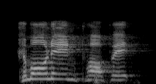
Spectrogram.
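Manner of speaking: very high, cawing crow voice. A game master voices a crow calling to Tyrrhenius, in a cawing crow voice. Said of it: "the caw of his crow".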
